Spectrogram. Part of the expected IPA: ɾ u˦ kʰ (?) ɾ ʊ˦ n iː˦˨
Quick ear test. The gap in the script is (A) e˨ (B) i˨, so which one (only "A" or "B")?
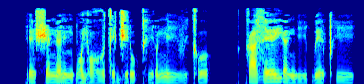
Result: B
